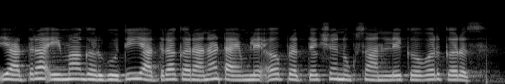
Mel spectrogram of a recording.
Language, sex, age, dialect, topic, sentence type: Marathi, female, 25-30, Northern Konkan, banking, statement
